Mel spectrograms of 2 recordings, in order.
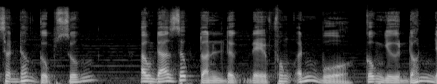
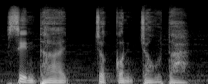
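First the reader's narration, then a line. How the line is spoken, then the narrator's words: Trembling whisper. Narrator (Vietnamese): gương mặt phờ phạc, giả lữ quỷ bên cạnh run rẩy miệng thì thào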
